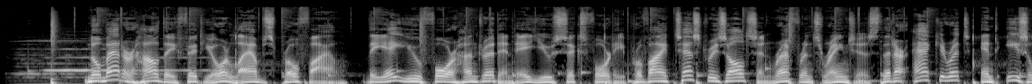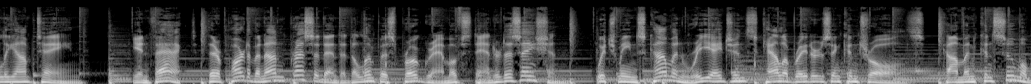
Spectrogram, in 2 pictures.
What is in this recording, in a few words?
CORPORATE, male voice talent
